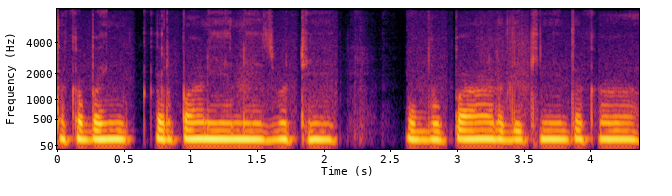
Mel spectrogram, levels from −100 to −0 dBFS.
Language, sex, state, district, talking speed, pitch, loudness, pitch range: Garhwali, male, Uttarakhand, Uttarkashi, 135 wpm, 140 Hz, -14 LUFS, 140-145 Hz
